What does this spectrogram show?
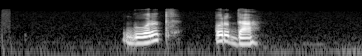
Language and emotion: Russian, neutral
